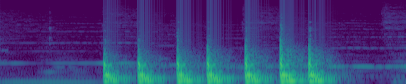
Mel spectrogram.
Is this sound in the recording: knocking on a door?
yes

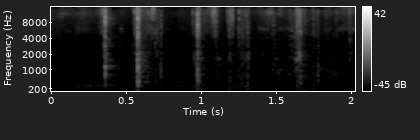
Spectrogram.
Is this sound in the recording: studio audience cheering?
no

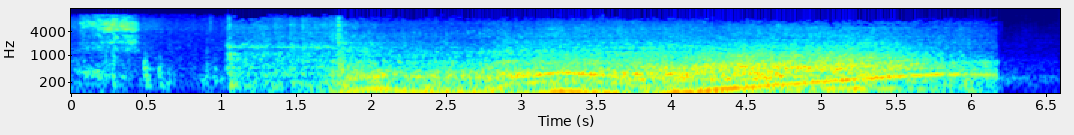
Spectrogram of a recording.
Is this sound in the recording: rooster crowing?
no

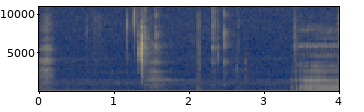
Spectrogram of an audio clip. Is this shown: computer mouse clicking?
yes

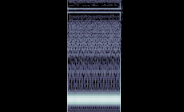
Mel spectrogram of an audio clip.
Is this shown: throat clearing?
no

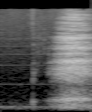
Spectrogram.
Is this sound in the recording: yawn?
yes

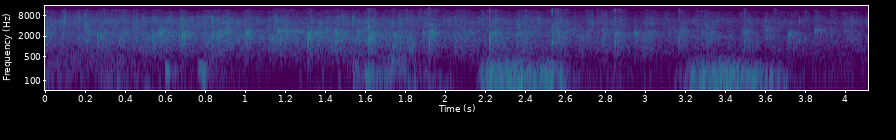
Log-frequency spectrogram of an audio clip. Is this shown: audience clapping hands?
yes

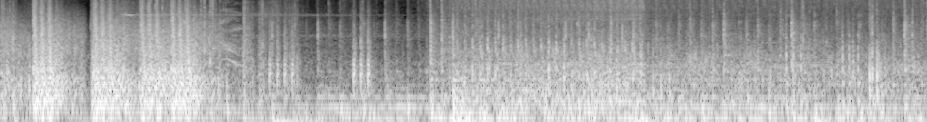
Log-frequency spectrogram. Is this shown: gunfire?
yes

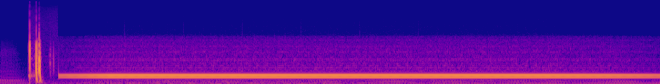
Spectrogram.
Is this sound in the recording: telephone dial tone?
yes

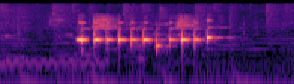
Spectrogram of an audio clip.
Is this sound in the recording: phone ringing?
yes

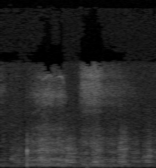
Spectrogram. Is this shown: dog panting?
yes

